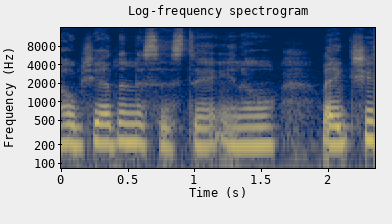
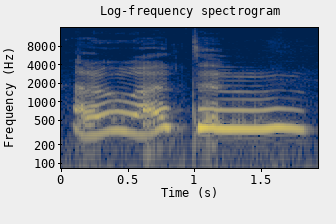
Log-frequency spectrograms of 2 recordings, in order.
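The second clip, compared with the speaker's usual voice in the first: put-on high, very slow, teary kid's whine; mock whining; 9 semitones higher, much slower than usual. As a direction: plead like a child close to tears. Refusing the tea as a child.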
